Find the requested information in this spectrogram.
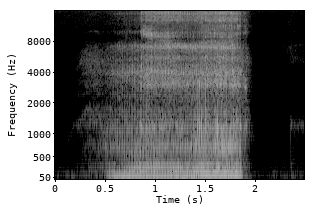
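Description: A single loud, deep, rattling snore lasting over a second during inhalation; heavy snoring.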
